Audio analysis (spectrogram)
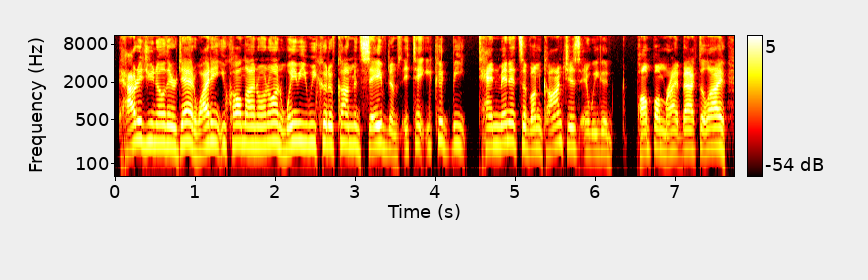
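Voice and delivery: high-pitched, urgent mock questioning; incredulous questioner. Acting out questioning of killers.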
